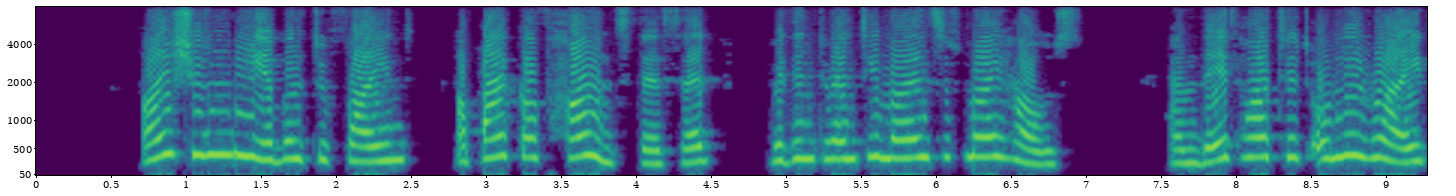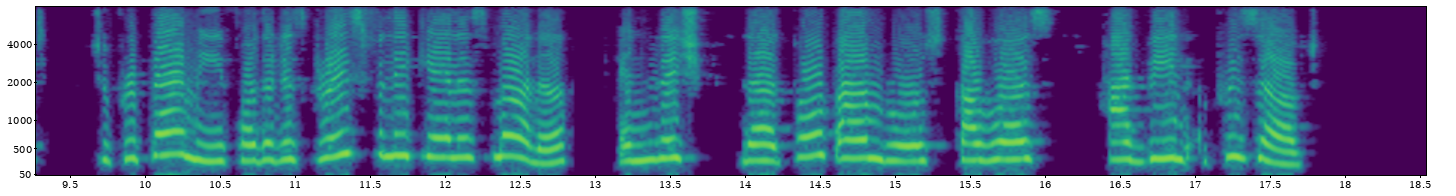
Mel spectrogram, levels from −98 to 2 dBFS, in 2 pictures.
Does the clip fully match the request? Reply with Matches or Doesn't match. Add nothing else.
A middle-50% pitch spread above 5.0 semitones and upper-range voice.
Doesn't match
